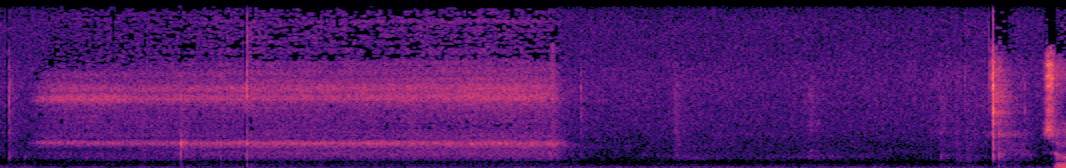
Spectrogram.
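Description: Air being drawn through a rebuildable tank atomizer on a vape mod: a steady, faint hiss with a thin whistle through the airflow holes for about four seconds, with two small clicks partway through.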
